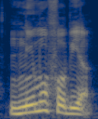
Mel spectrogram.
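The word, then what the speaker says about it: mnemophobia: नेमोफोबिया। ए एम यहाँ पर silent है, और नेमोफोबिया है, इसका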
